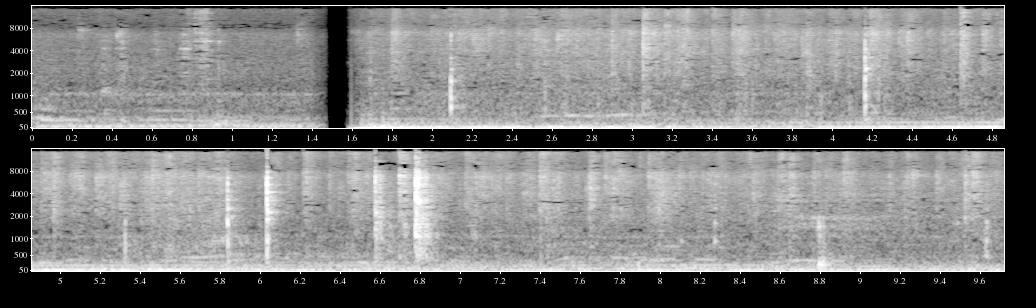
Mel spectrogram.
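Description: Table knife cutting through a crisp pan-toasted sandwich on a ceramic plate: crackly crunching of the crust with a few sharp clicks of the blade against the plate, over a steady low hum.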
